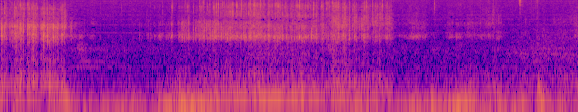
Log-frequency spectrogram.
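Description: Fingertips scratch and rub across the ridged bristles of a palm-sized, flexible orange silicone scrubber brush held up by the microphone. The result is a soft, continuous scratchy rubbing with a low rumble underneath and a bright, hissy texture that swells and fades in waves.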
